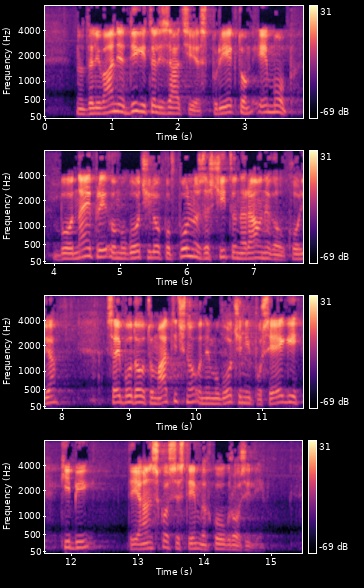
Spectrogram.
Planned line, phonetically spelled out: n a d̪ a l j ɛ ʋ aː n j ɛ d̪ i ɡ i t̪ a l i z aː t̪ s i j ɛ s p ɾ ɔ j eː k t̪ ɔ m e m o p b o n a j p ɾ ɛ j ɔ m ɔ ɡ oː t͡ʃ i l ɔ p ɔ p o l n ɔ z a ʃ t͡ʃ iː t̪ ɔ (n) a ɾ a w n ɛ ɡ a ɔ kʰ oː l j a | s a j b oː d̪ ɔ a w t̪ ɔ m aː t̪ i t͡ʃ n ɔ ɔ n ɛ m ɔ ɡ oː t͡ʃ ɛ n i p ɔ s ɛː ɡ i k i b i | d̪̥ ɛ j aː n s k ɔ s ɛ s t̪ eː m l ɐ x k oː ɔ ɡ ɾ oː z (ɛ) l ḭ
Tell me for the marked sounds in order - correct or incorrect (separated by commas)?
correct, incorrect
